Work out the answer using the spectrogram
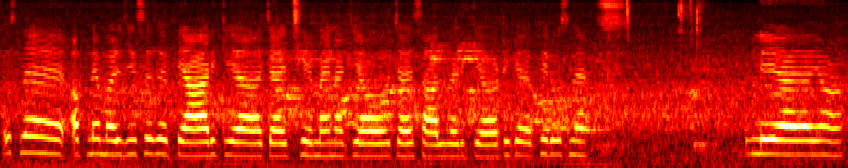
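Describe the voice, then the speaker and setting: A middle-aged woman vlogger with a slightly high voice speaks to her viewers at a measured pace and level tone, with noisy background sound. Sitting outdoors by a wood stove at home, she complains plaintively and keeps circling back to the same points.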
